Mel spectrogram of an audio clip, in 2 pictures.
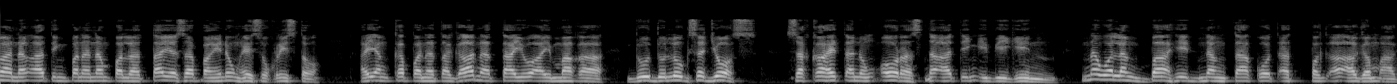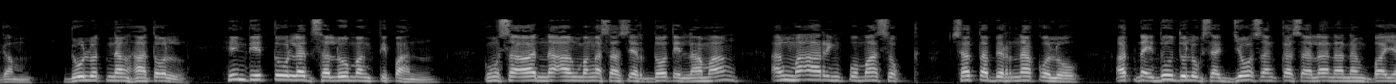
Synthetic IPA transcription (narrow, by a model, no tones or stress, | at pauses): anɐŋʔaːt̪ɪŋpɐnɐnampɐlɐt̪aːjɐsɐpɐŋɪnoŋhɛsʊkɾist̪o̞ | ʔɐjɐŋkɐpɐnɐt̪ɐɡaːnɐt̪aːjoʔɐjmɐkɐ | d̪ud̪ʊloɡ̚sɐd̪jo̞sː | ɐkaːhɪt̪ɐnoŋʔo̞ːɾɐsnɐʔaːt̪ɪŋɪbiːɡɪnː | ɐwɐlaŋbaːɦɪd̪̚nɐŋt̪aːkot̪ɐt̪̚pɐɡaʔaːɡɐmʔaːɡɐm | d̪uːlʊt̪̚nɐŋɦaːt̪ol | hɪnd̪it̪uːlɐd̪̚sɐluːmɐŋt̪ɪpan | kʊŋsɐʔanːɐʔɐŋmɐŋasasɛɾd̪oːt̪ɛlaːmaŋ | ʔɐŋmɐʔaːɾɪŋpʊmaːsok̚ | sɐt̪ɐbɛɾnaːkʊlo | ʔɐt̪̚nɐʔɪd̪uːd̪ʊloɡ̚sɐdjo̞sɐŋkɐsɐlaːnɐnːɐŋbaːja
